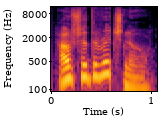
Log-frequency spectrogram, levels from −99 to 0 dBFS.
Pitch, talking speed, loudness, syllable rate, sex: 160 Hz, 285 wpm, -17 LUFS, 5.8 syllables/s, male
